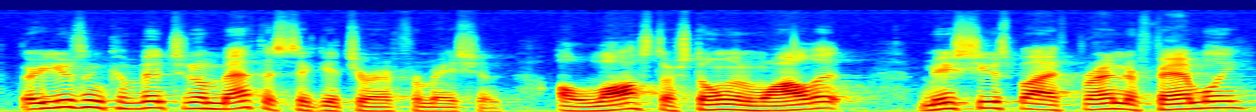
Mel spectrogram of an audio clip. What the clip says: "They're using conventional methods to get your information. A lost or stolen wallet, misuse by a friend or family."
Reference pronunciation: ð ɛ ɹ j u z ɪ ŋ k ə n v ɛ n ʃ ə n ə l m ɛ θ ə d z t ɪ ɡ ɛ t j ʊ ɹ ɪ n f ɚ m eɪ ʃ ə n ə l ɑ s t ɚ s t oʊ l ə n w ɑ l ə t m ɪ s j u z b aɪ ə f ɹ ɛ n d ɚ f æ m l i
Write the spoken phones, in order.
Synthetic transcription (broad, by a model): ð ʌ ɹ j u z ɪ ŋ k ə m v ɛ n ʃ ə n l m ɛ θ ə d z t ɪ ɡ ɛ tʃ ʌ ɹ ɪ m f ɚ m eɪ ʃ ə n ə l ɑ s t ɚ s t oʊ l ə n w ɑ l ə t m ɪ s j u z b aɪ ə f ɹ ɛ n d ɚ f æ m l i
